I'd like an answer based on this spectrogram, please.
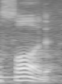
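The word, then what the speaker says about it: صٓ: Sebab kita tak baca barisnya, kita baca nama huruf tersebut.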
